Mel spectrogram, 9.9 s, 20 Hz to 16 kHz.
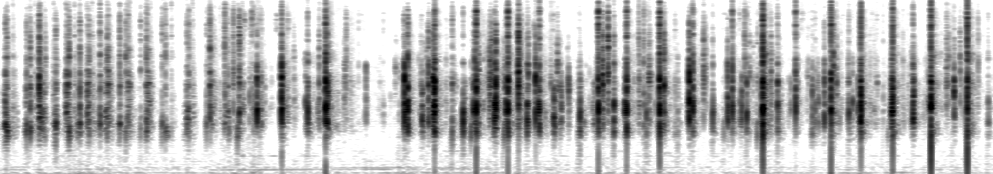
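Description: Long pink nails click the buttons and scratch the hollow shell of a white plastic Xbox 360 gamepad. Dense, rapid, bright plastic clicks and tapping come in quick bursts with short scratchy passages between them. Each click is sharp and dry and dies out almost instantly.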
